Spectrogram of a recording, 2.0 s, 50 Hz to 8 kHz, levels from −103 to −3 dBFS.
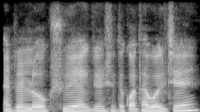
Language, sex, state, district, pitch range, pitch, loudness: Bengali, male, West Bengal, Dakshin Dinajpur, 150-165 Hz, 155 Hz, -18 LUFS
